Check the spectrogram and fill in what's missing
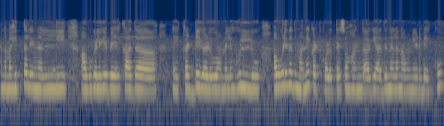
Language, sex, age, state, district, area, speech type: Kannada, female, 18-30, Karnataka, Chikkamagaluru, rural, spontaneous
